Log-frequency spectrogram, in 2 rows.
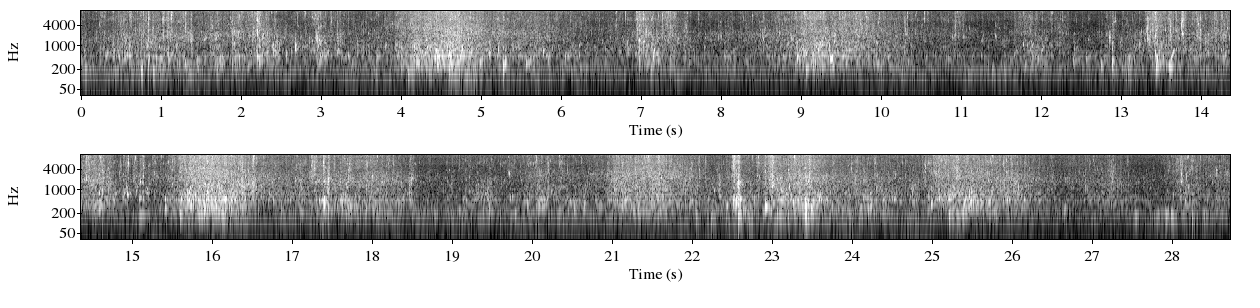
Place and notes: Chemins des douaniers, Dinard - Waves on the rocks in Dinard
Waves on the rocks in Dinard, under the "Chemin des Douaniers".
Sound of the wave, some background noise far away from the beach and the city.
Recorded by an ORTF Schoeps CCM4 x 2 in a Cinela Suspension and windscreen
During the workshop “Field-Recording” by Phonurgia 2020
France métropolitaine, France, 5 August, 10:44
